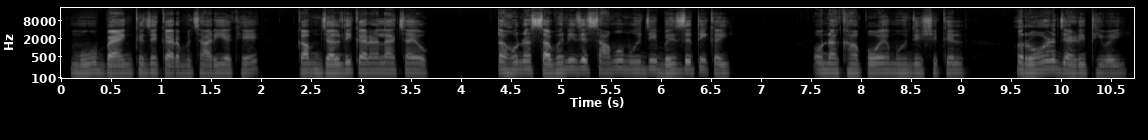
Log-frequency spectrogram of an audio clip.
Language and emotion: Sindhi, sad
